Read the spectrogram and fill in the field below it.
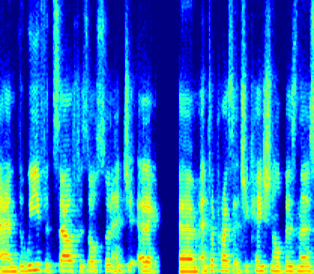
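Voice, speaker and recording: Fairly even intonation in a German accent. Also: woman. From Germany. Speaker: entrepreneur and startup mentor. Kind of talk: online networking event hosting.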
